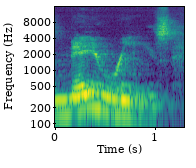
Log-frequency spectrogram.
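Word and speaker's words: nares: nostrils or another word for that is the Nerys it looks like it's the way it's spelled it's like Mayor's na re s but it's pronounced Nerys and that's just a fancy name for your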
